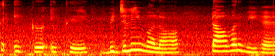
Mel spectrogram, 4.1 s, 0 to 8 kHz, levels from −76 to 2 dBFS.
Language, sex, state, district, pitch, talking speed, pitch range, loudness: Punjabi, female, Punjab, Kapurthala, 240 Hz, 115 wpm, 215-275 Hz, -16 LUFS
